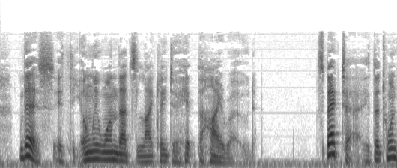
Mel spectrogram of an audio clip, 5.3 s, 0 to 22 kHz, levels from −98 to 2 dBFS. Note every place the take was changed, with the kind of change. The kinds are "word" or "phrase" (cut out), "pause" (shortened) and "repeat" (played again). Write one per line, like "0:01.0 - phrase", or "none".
none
